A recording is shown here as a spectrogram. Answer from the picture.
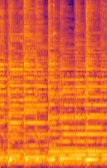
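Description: Acoustic guitar playing a blues in A, chords struck again and again in a steady rhythm.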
